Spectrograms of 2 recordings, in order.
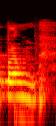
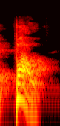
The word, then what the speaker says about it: pão: um pão francês pão mas a pronúncia aqui o pessoal fala espanhol é pau e pau também pode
